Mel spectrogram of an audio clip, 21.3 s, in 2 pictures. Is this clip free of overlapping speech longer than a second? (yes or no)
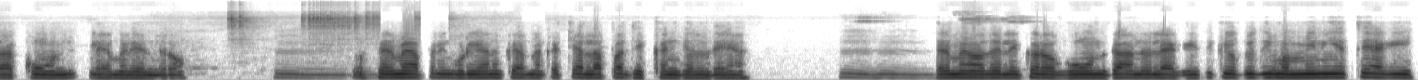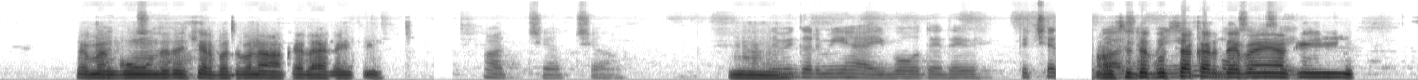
no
